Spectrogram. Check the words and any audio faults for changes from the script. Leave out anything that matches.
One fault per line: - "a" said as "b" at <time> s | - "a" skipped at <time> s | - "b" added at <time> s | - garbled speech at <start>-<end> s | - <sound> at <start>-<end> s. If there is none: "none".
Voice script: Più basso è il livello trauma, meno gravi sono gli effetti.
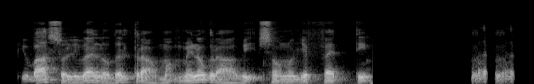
- "del" added at 1.1 s
- laugh at 4.7-5.1 s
